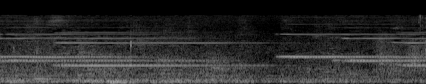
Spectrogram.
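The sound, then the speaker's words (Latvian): A steady electric parliamentary voting call bell rings continuously for several seconds before deputies vote on a bill in its second reading, its bright sustained tones briefly dipping before resuming, with faint background murmur. “Lūdzu zvanu.”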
